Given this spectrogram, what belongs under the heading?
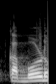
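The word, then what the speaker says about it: cupboard: in raspberry and कपबोर्ड तो फिर इसके हिसाब से अगर देखें तो फिर पी ही साइलेंट हो रहा है क्योंकि इस वाले में तो रसबेरी कहा जाता है तो कबर्ड हो जाता है कबर्ड तो यहां प नहीं निकल रहा है तो यहां पर पी जो है साइलेंट हो जाएगा व्हाट इज द फेमिनिन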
